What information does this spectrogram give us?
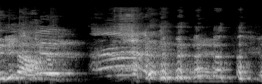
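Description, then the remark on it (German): A voice imitates an old freight train braking, like a train in a Mickey Mouse cartoon when someone pulls the brake, giving a loud, strained, screeching groan that wavers in pitch, briefly breaks off, then grinds on in rough pulses. “Ja, ich meine einfach, dass so, klingt wie so ein alter Güterzug.”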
